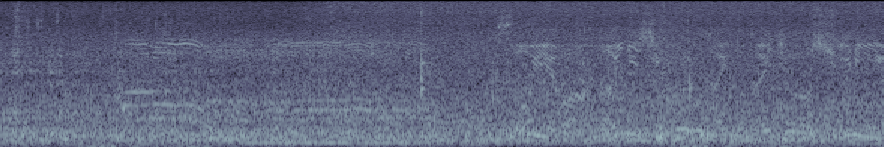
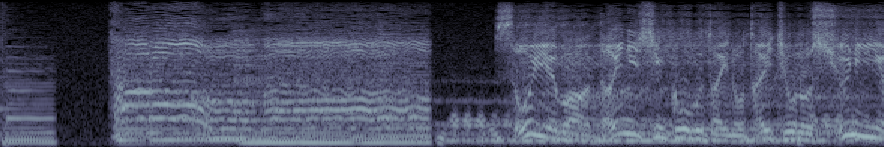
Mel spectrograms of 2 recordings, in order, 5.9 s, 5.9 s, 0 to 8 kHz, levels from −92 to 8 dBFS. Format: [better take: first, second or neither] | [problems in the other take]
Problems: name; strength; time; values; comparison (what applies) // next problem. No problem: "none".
second | background sound (Water + Toilet flush / Water tap, faucet); 3 dB above the speech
